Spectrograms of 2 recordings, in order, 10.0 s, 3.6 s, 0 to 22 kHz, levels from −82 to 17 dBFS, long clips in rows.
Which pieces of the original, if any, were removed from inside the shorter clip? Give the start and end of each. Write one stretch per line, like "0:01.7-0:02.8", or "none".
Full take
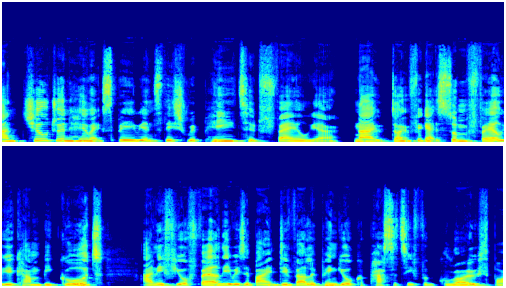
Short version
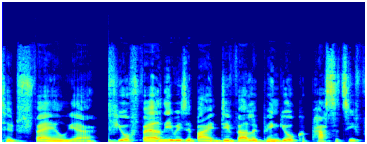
0:03.5-0:06.7

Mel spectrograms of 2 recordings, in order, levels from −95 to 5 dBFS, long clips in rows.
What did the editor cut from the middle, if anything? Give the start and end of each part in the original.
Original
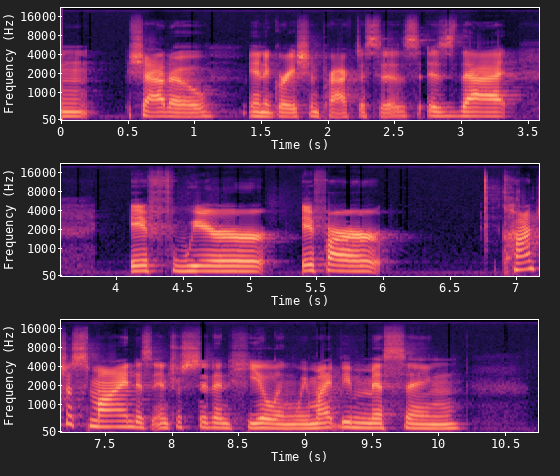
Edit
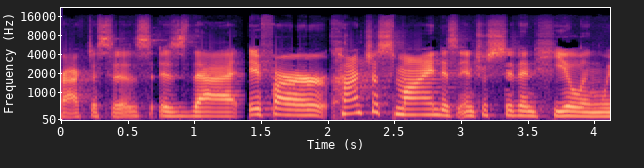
0:03.4-0:05.3
0:06.0-0:06.9

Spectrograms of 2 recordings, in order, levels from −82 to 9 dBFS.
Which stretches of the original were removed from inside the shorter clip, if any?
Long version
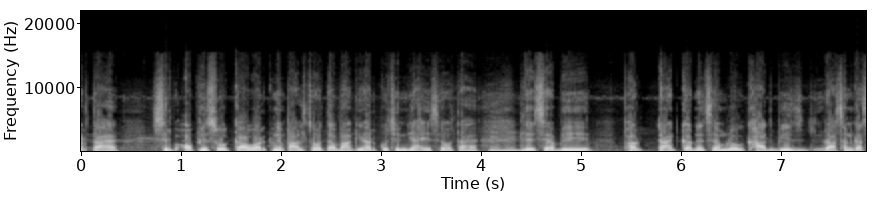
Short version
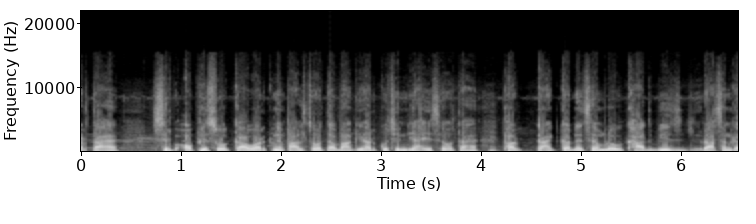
0:04.1-0:05.3

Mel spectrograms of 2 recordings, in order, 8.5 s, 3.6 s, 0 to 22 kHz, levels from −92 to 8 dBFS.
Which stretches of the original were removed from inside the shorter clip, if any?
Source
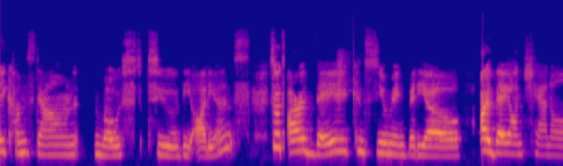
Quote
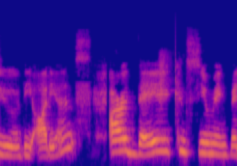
0:04.0-0:04.3

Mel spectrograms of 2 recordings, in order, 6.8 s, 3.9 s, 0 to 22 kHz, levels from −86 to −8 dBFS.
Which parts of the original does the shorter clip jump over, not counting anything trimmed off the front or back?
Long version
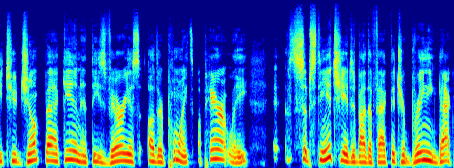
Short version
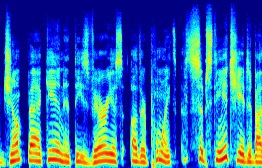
0:03.0-0:04.3

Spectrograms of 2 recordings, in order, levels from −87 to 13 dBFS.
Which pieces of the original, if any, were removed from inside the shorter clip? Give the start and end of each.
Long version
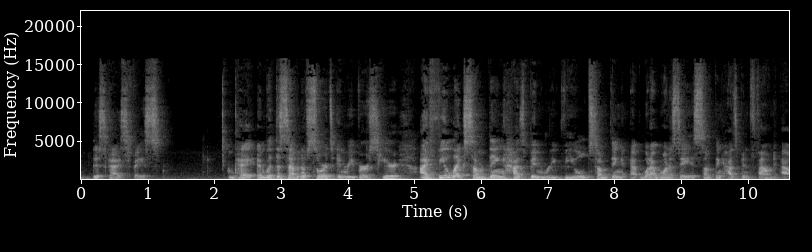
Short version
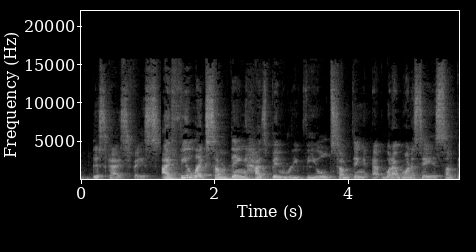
0:01.0-0:04.9

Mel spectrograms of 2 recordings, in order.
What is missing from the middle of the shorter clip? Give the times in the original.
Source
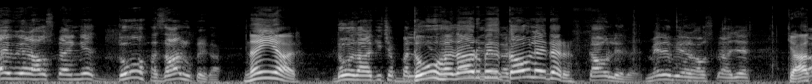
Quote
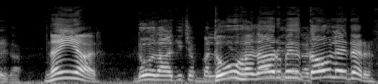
none

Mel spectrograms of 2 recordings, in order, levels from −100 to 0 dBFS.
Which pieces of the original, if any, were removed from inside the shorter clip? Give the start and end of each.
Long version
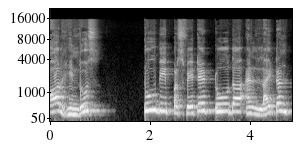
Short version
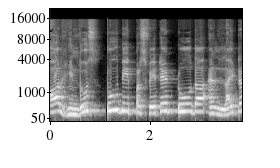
0:01.0-0:01.7

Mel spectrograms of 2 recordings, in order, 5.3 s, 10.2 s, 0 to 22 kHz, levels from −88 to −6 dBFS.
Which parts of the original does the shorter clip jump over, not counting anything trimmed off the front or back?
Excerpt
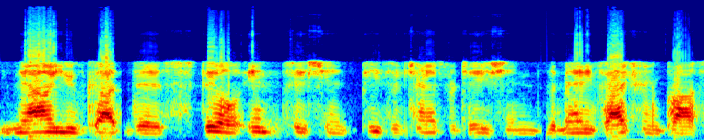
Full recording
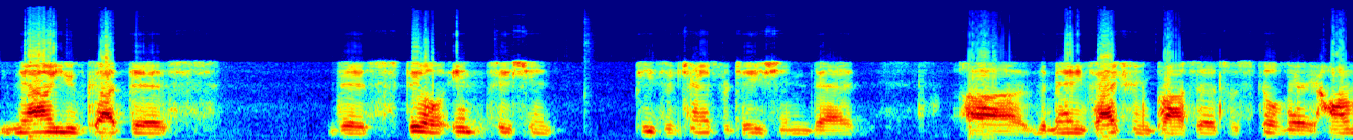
0:00.9-0:02.5
0:04.2-0:04.7
0:06.1-0:07.7

